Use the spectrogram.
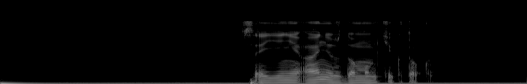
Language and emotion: Russian, neutral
